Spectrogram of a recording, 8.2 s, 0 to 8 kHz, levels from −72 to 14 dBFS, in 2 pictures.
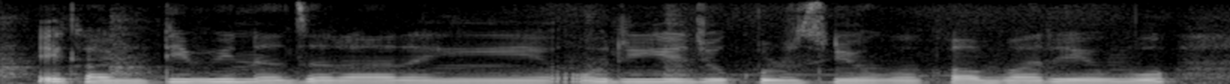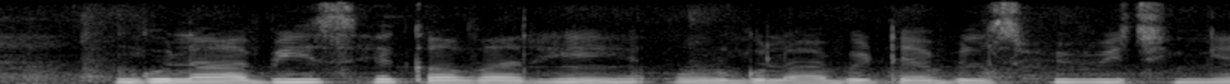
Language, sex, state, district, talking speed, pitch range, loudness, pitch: Hindi, female, Bihar, Sitamarhi, 170 wpm, 220-235 Hz, -17 LUFS, 225 Hz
